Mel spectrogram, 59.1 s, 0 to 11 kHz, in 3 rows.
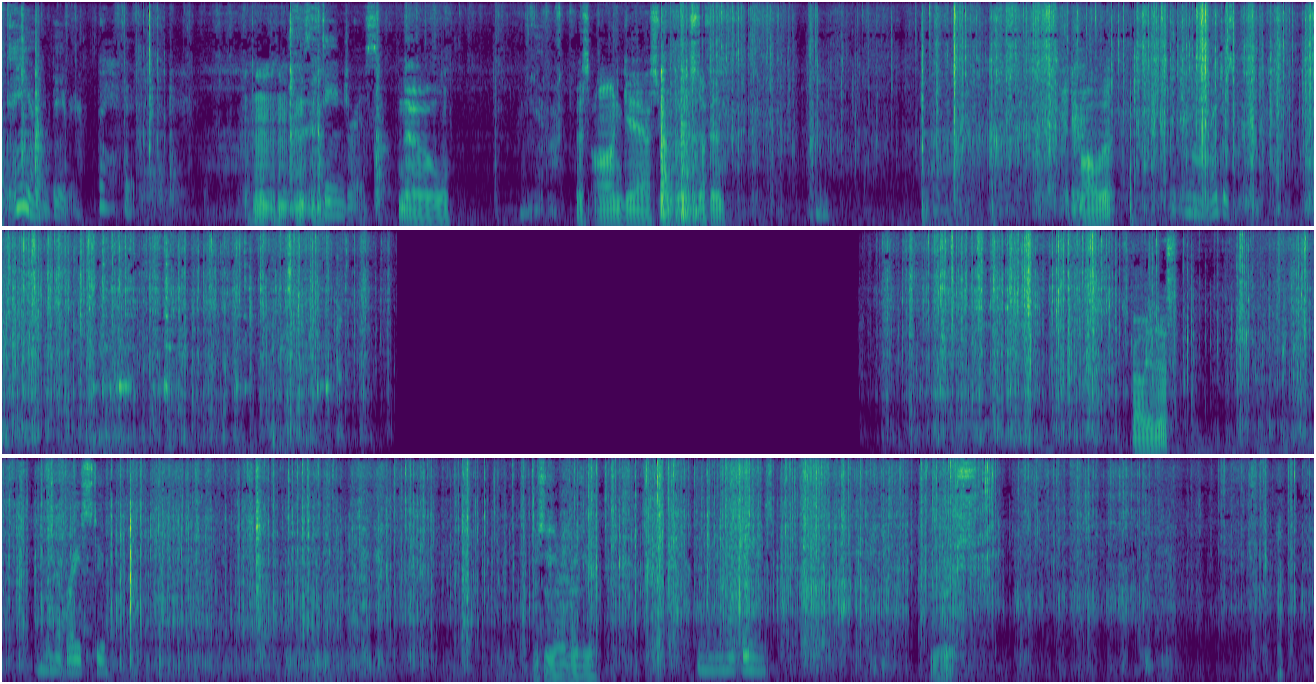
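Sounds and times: plastic bag crinkling: 0:01.1 - 0:02.9, 0:08.0 - 0:25.6, 0:32.6 - 0:59.0.

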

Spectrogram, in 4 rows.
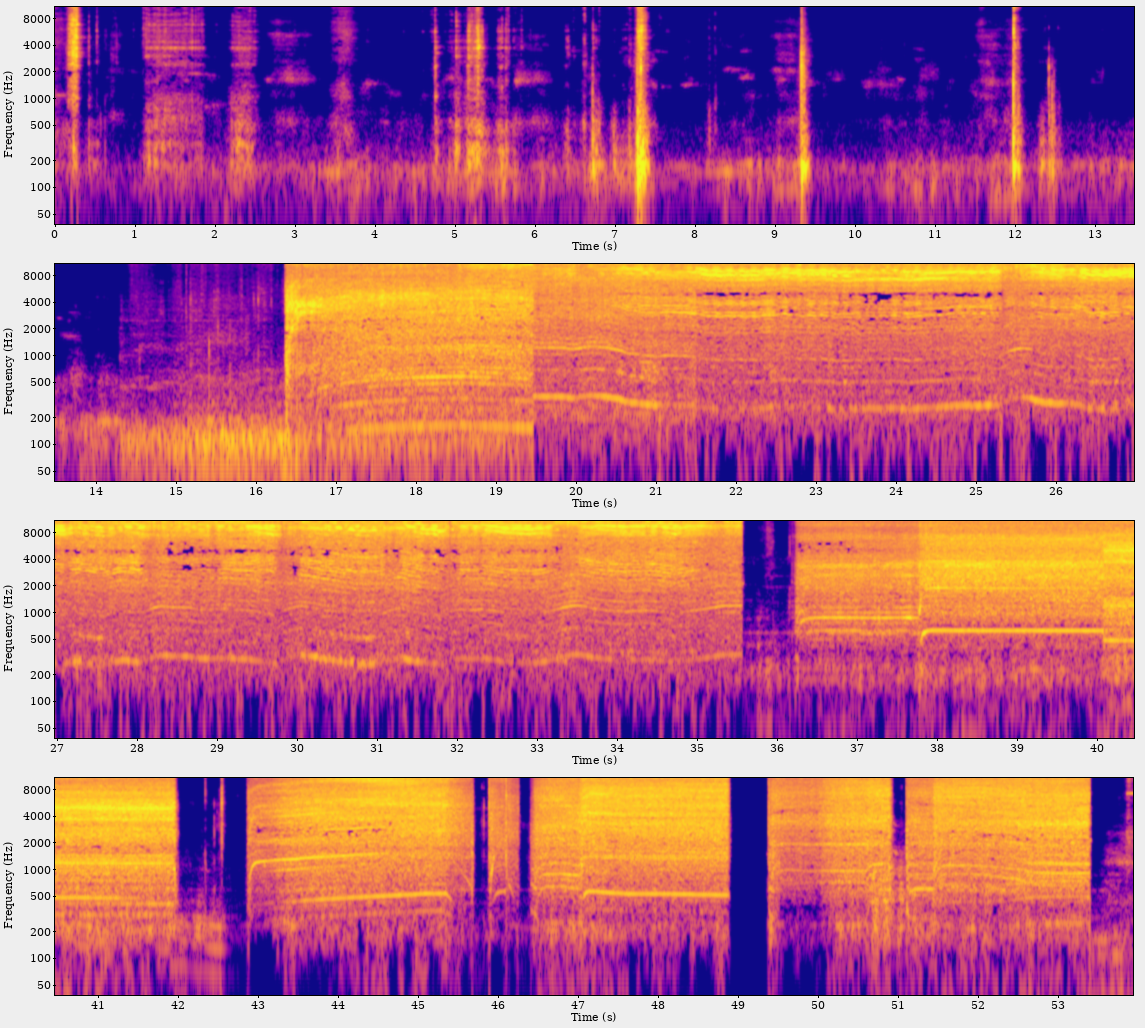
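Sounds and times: electric drill boring into wood: 0:16.4 - 0:35.6, 0:36.2 - 0:42.0, 0:42.9 - 0:53.4
power sander grinding steel: 0:16.4 - 0:35.6.

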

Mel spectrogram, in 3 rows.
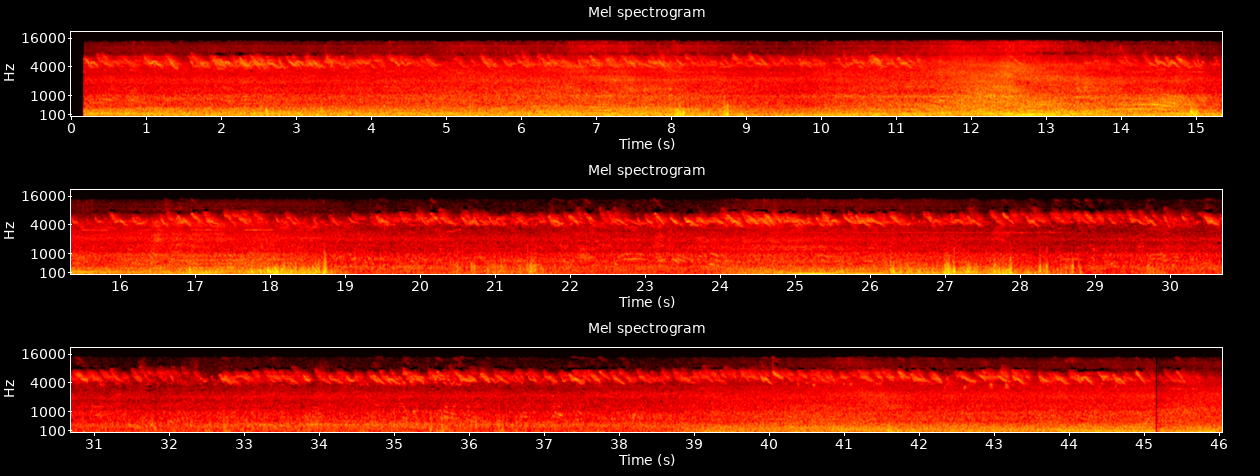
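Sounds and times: birds twittering: 0:00.2 - 0:46.0
low traffic rumble: 0:00.2 - 0:46.0.

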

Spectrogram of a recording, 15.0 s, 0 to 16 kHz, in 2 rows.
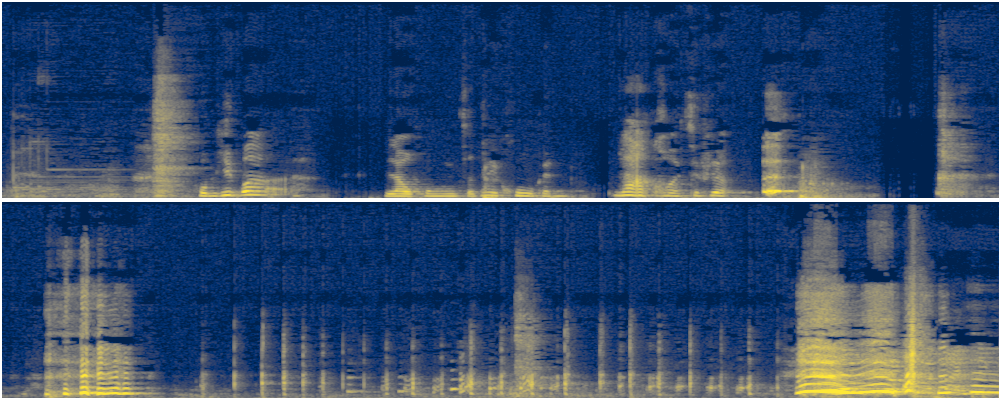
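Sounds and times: women laughing: 0:07.8 - 0:14.9
woman squealing: 0:13.4 - 0:14.5.

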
